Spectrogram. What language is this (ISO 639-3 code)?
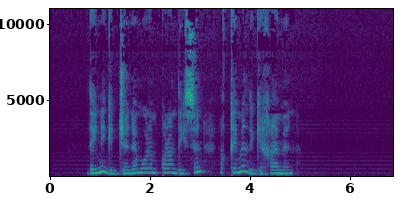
kab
